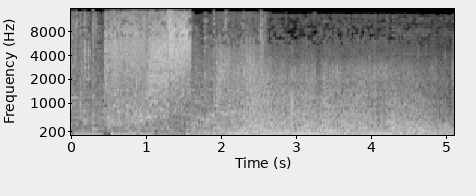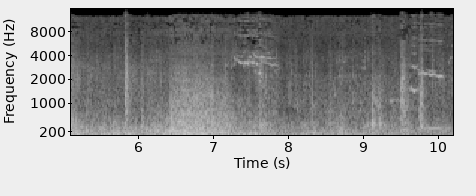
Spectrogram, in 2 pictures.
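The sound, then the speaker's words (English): A rocket launcher fires at a houseboat and explodes: a sharp, bright blast opens, then a sustained, heavy rumbling roar carries on to the end. “I got a rocket launcher that says, watch this.”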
